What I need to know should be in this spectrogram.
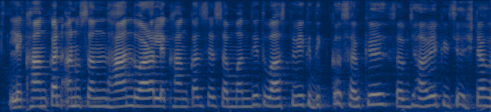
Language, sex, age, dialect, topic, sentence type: Magahi, female, 31-35, Western, banking, statement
